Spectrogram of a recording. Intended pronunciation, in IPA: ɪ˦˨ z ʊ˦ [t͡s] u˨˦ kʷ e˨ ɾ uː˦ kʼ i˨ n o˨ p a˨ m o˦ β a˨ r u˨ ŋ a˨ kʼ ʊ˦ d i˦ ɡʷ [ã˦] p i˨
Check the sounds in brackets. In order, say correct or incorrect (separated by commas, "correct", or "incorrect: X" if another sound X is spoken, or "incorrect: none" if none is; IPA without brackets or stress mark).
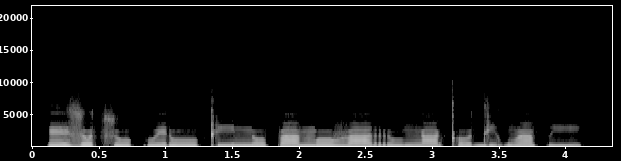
correct, correct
